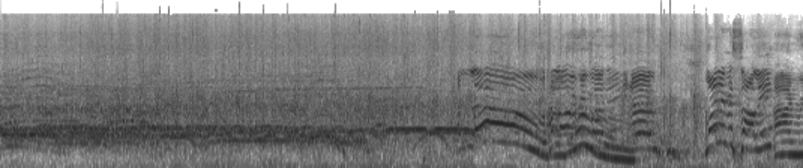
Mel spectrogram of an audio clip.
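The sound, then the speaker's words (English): Audience applause and cheering welcome a pair of performers onto a stage, a dense, sustained wash of clapping with rising whoops and shouts toward the end. “please put your hands together and very, very warmly welcome to the stage, Stiff and Kitch.”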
